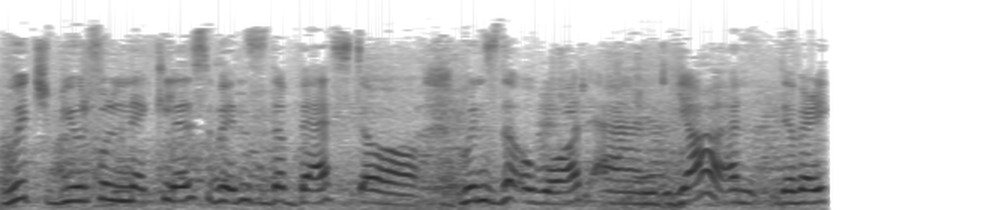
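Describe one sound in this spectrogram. A young woman speaks cheerfully into microphones up close.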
